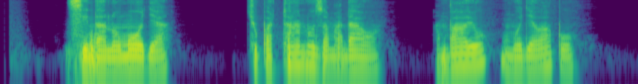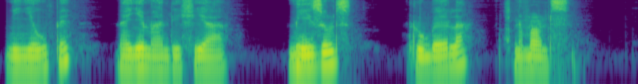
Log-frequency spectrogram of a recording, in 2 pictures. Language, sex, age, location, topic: Swahili, male, 18-24, Mombasa, health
